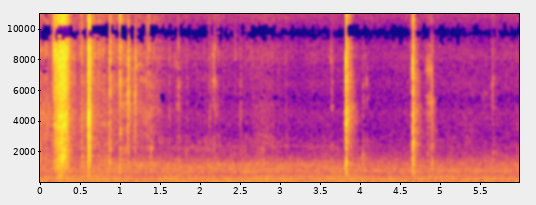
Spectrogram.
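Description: Scattered light metallic clicks and taps as a dirt-caked old engine and its parts are handled, with two sharper clicks later on, over a low steady hum.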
